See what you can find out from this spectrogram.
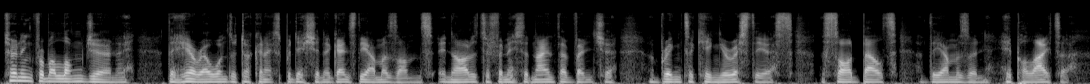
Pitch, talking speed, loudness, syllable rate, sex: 110 Hz, 175 wpm, -20 LUFS, 5.9 syllables/s, male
